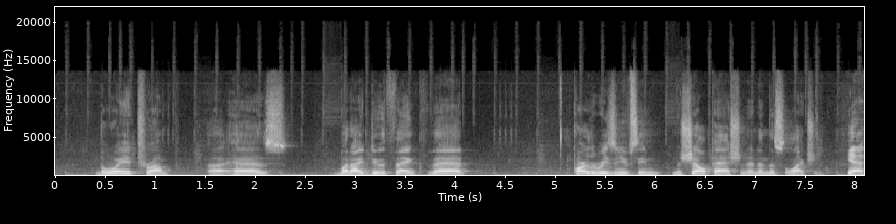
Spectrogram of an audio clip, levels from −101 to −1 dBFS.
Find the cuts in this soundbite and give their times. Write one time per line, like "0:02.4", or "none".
0:02.7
